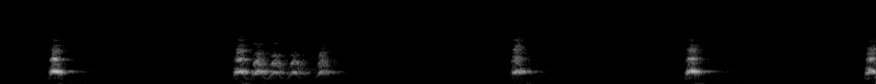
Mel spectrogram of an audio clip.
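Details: Small dog barking: a sharp single yap, then a quick run of about five barks, followed by three more isolated barks a second or two apart, in an otherwise silent, dry setting.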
